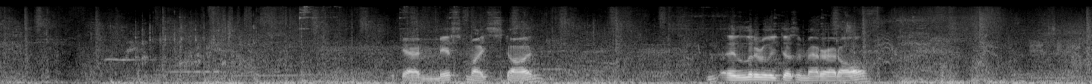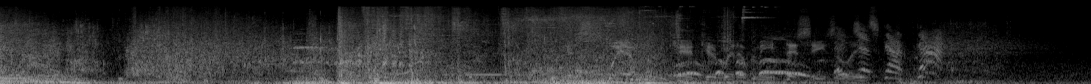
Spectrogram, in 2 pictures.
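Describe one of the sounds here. Game battle effects whoosh, crackle and clash.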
